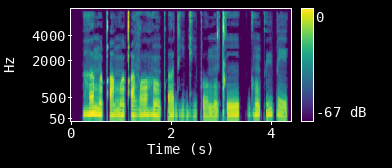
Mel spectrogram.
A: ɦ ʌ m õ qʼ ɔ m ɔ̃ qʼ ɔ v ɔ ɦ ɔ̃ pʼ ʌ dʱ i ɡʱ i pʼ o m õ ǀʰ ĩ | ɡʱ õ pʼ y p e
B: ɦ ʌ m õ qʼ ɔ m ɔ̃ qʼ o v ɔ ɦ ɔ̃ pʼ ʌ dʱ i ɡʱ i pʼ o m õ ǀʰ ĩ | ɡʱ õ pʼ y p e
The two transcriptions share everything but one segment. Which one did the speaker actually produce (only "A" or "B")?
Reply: B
